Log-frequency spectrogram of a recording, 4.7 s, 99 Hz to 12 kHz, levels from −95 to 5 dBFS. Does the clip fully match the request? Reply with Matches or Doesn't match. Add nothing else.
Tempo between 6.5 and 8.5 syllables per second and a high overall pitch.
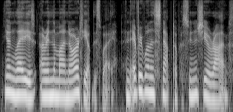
Matches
